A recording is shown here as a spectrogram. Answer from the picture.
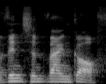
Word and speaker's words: Vincent van Gogh: something the other day and it is definitely pronounced uh vincent van gogh yeah on on what's it called on google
